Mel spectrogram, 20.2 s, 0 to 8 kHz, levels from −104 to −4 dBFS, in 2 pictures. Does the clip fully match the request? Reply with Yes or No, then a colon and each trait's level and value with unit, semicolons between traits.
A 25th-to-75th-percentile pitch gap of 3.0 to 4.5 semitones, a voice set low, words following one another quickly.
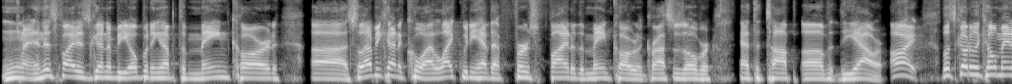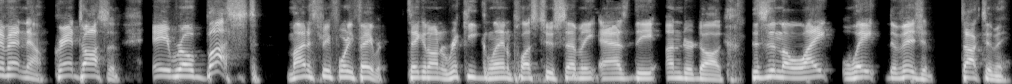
No: average, 3.6 semitones; medium, 150 Hz; fast, 230 wpm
